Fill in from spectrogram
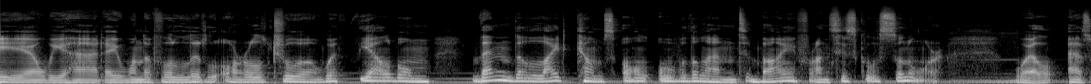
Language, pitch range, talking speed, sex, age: English, 110-165 Hz, 130 wpm, male, 50-69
